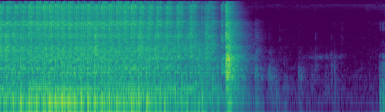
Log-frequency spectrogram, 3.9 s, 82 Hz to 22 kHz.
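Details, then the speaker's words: Circa-1960 English Suffolk small single-cylinder engine, about 66 years old, after a carb clean and new plug wire; it runs well but a fast, loose rattle sits over its firing, located in the starting mechanism: starter mechanism rattle. "guys, it ran nice, and normally I had to prime it in the plug hole to start. So my plan worked to clean the carb, and the plug wire works very good, and overall it sounds good. There is just a rattle somewhere. It is in the starting mechanism, and I know there is oil in."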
